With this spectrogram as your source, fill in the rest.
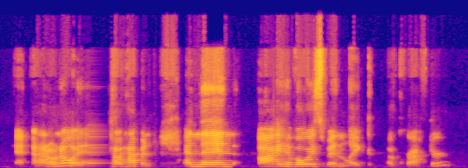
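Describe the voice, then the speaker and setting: An unremarkable speaking voice belongs to this woman. She talks at a moderate pace with ordinary pitch variation. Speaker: YouTube creator and crafter. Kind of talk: casual chat.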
